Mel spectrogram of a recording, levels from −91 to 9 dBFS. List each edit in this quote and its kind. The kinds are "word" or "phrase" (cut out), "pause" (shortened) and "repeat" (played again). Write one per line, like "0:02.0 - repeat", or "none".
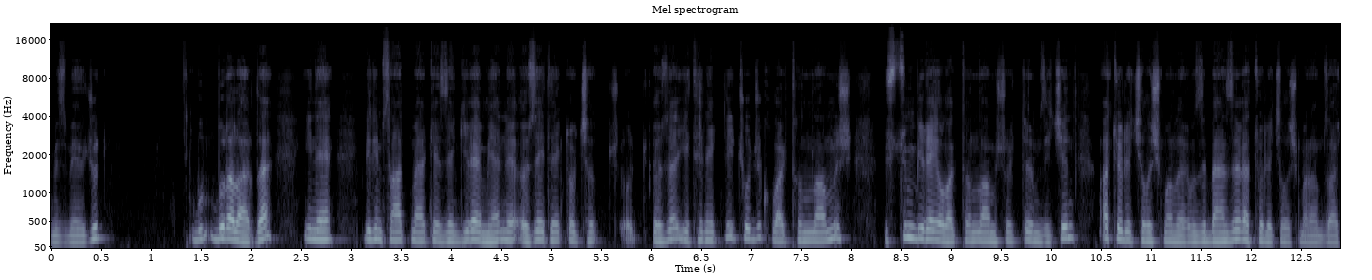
none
